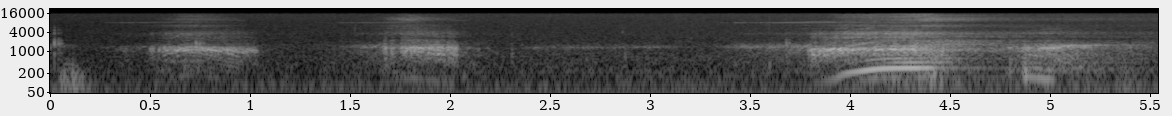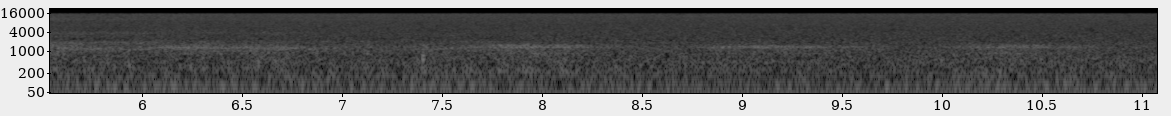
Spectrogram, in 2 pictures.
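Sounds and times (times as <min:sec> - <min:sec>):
model plane motor whining: 0:03.5 - 0:07.2.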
